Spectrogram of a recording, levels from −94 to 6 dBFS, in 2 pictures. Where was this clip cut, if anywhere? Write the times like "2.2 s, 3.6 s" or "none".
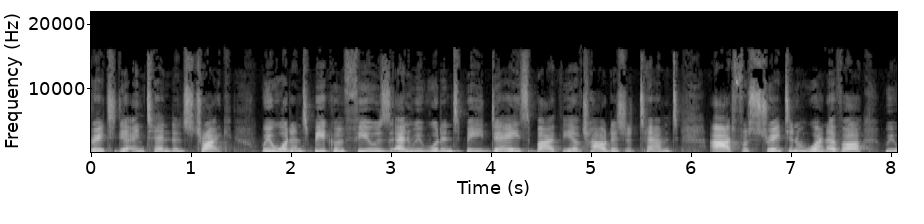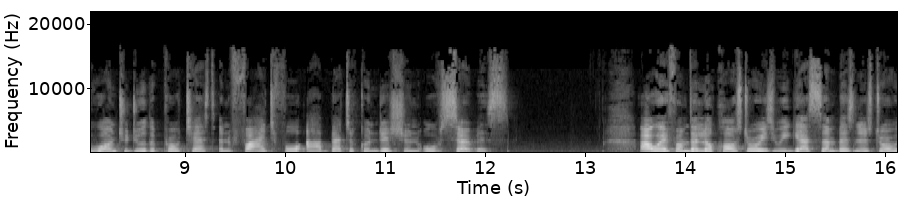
4.9 s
